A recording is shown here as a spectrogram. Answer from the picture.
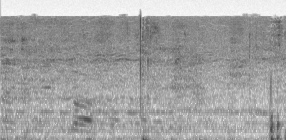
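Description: Faint background murmur of people talking, with a few dull low thumps and a sharp click about a second in.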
